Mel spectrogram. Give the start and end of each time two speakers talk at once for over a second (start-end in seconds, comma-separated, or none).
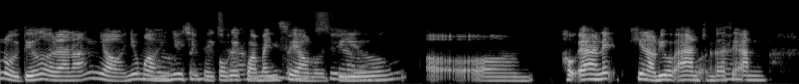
1.4-3.8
